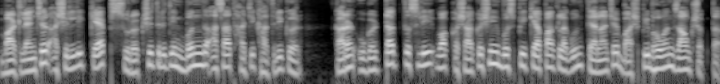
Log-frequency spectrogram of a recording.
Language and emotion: Goan Konkani, neutral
